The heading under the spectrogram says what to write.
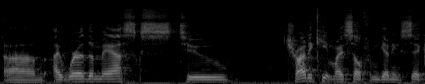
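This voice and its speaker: A man with a New York accent talks at a fairly quick pace in a flat, monotone intonation, his tone bright and sharp against audible room echo. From New York, the Bronx. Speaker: guest teacher. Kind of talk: sermon.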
